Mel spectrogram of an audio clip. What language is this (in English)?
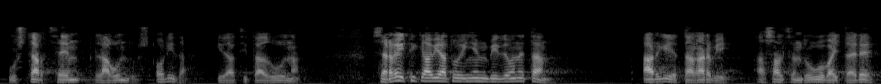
Basque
